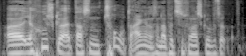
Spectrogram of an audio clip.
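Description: A young man casually retelling a long night out on a podcast, rambling and animated with many restarts. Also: mid-range voice, dry recording, clean studio sound. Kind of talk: casual storytelling chat.

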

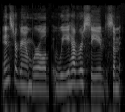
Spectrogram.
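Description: A woman, co-hosting a podcast and telling stories in a giggly, animated way. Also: medium pitch, measured pace, clean tone. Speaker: podcast co-host. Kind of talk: casual chat.

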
